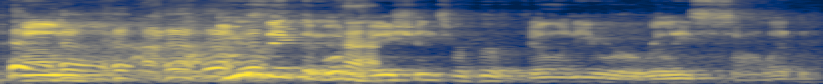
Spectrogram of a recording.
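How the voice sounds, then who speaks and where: A man's voice: medium pitch, huge pitch swings, fairly quick, over a noisy crowd. A man moderating a fan convention panel, asking questions in a casual, informal way with some hesitation. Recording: echoey convention room, distant mic, faint noise.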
